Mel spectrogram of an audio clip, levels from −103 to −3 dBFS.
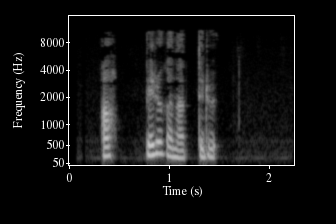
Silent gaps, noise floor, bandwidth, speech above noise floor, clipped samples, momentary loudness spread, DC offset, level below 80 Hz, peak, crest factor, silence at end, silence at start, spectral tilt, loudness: none; -75 dBFS; 11.5 kHz; 45 dB; under 0.1%; 9 LU; under 0.1%; -82 dBFS; -14 dBFS; 20 dB; 0.8 s; 0.3 s; -6 dB/octave; -33 LUFS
